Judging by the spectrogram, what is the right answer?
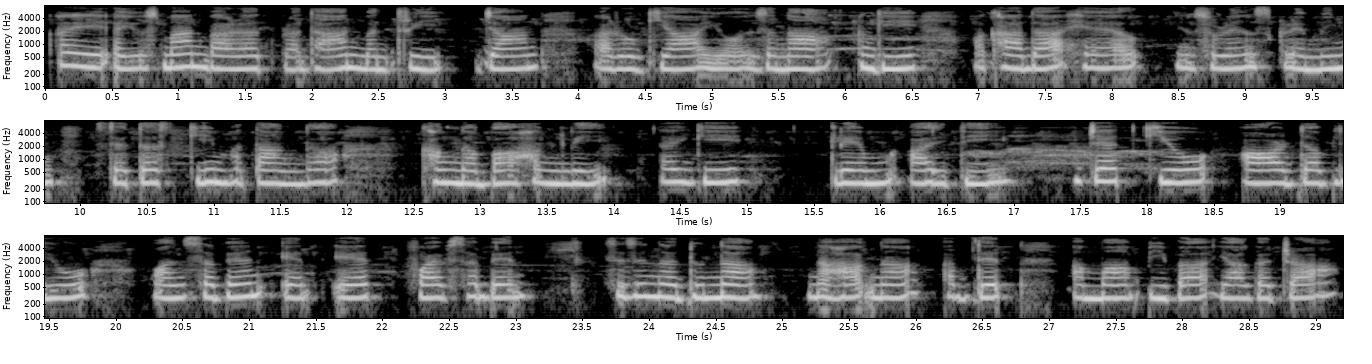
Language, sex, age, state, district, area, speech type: Manipuri, female, 30-45, Manipur, Senapati, rural, read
